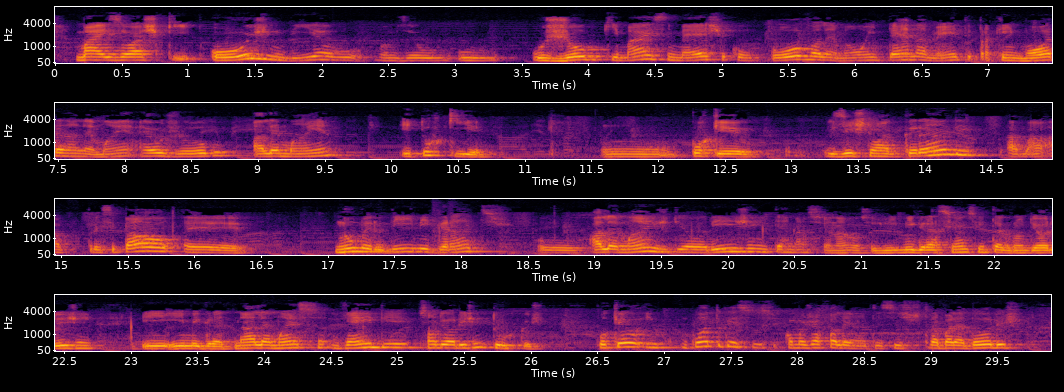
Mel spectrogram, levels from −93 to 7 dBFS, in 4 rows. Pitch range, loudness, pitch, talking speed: 160-195 Hz, -16 LUFS, 175 Hz, 155 wpm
